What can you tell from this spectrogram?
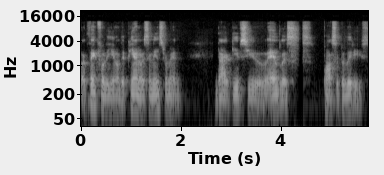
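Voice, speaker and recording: Against a quiet background, a man speaks. He has a Spanish accent. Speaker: jazz pianist. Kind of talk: interview. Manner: halting, repeats words.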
